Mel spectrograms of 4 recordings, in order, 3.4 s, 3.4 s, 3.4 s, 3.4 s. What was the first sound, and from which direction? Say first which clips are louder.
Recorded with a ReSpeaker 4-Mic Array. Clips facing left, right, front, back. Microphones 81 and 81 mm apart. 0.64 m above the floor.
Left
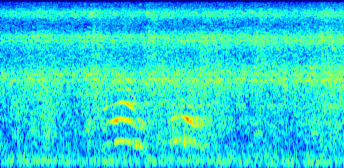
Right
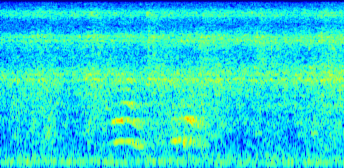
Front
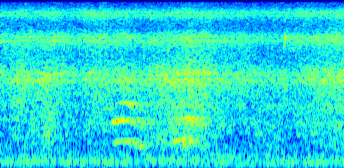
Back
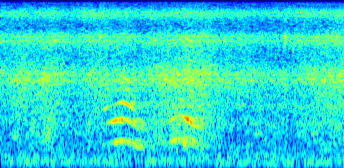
A child speaking: left 2 dB, back 3 dB; 125° left.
